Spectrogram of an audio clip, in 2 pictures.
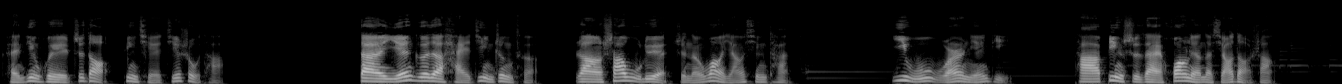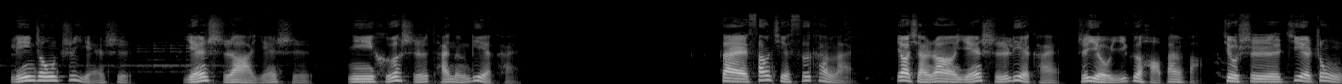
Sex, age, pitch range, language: male, 20-39, 105-175 Hz, Chinese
